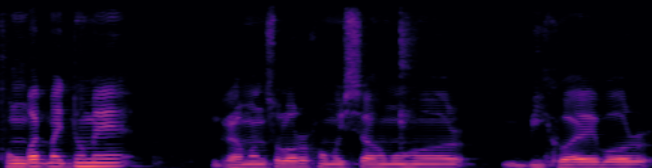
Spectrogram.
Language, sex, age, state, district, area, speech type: Assamese, male, 45-60, Assam, Goalpara, rural, spontaneous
